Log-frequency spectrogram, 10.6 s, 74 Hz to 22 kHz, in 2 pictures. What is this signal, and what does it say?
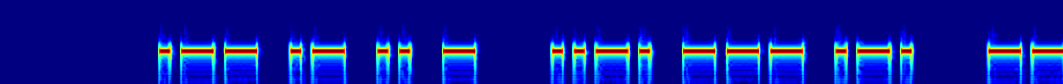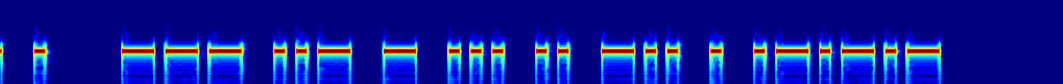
Morse code, heard as a keyed tone, about 22 wpm, 700 Hz. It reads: WAIT FOR ME OUTSIDE.
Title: Sentences from Top 1000 Words - Review Part 6 - 22wpm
